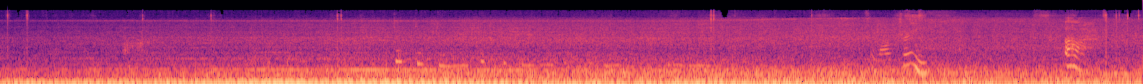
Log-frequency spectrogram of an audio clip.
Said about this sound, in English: Oh, there's a train coming.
